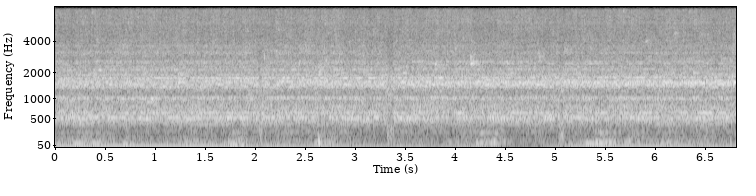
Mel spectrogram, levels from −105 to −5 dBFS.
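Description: Hard clipping runs through the whole clip of everyday sounds. The signal is driven about 10 dB past what the chain can pass, so roughly a tenth of the samples hit the ceiling and are cut flat. Every loud moment carries a harsh, fuzzy edge. On the waveform the peaks form squared-off plateaus. On a spectrogram, dense harmonic smearing climbs up to the band edge, which sits at 8 kHz here, consistent with a wideband G.722 call path.

Three brief gaps follow, at 2.04–2.06 s, 3.32–3.38 s and 5.04–5.08 s, lasting 20, 60 and 40 ms. In each, the sound gives way to steady noise or near silence and then returns. This is most likely sound dropped by the voice detector, with comfort noise filling in. The waveform shows short low-level stretches of flat noise. On a spectrogram each appears as a narrow vertical band of uniform, featureless noise.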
